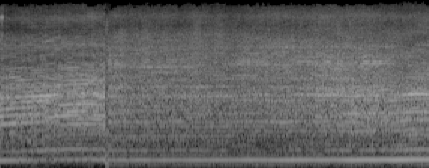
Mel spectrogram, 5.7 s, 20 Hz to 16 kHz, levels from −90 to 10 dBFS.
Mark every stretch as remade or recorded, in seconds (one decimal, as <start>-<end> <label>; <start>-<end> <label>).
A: 0.0-5.7 recorded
